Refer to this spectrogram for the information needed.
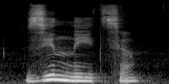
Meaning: pupil (of an eye)
- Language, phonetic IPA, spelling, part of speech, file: Ukrainian, [zʲiˈnɪt͡sʲɐ], зіниця, noun, Uk-зіниця.ogg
